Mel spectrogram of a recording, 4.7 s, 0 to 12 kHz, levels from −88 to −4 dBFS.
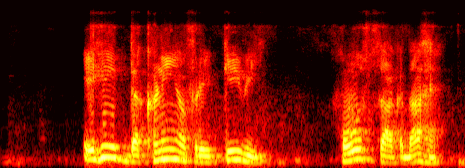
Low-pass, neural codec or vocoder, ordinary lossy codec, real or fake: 7.2 kHz; none; Opus, 32 kbps; real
